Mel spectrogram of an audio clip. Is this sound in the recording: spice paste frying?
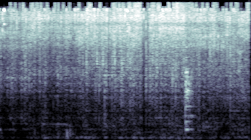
yes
